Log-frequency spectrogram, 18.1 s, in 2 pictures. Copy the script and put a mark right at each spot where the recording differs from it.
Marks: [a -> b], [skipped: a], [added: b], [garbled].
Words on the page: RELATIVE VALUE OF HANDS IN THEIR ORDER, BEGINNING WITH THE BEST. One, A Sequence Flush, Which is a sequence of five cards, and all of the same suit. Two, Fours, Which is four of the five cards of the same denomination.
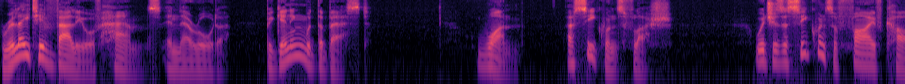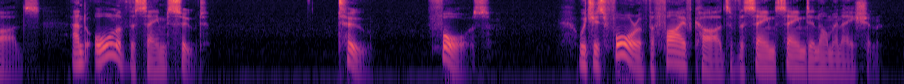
RELATIVE VALUE OF HANDS IN THEIR ORDER, BEGINNING WITH THE BEST. One, A Sequence Flush, Which is a sequence of five cards, and all of the same suit. Two, Fours, Which is four of the five cards of the same [added: same] denomination.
